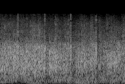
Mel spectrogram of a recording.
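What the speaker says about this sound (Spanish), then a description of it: "Un aplauso por lo que dijo." Studio audience applauding steadily and loudly during a Spanish-language weight-loss diet program, a dense continuous patter of many hands with no talk over it.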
